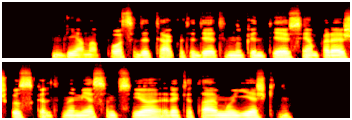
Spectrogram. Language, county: Lithuanian, Kaunas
